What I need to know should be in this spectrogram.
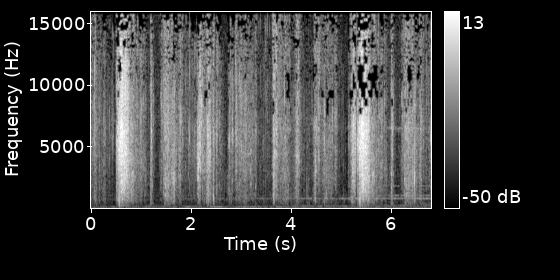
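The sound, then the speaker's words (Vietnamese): Footsteps crunch through dry leaves, a few brittle rustling steps with two louder, sharper crunches standing out, alone and without talk. “chính xác là tiếng bước chân dẫm lên lá khô soàn soạt”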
